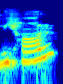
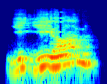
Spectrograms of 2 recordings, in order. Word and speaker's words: Vihan: Actually, my name is Vihan. Yehan? Vihan. Okay, Vihan.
